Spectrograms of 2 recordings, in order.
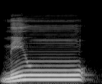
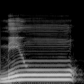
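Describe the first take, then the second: Both takes have the same delivery.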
